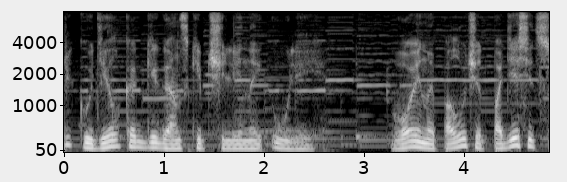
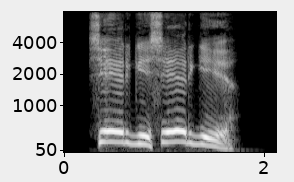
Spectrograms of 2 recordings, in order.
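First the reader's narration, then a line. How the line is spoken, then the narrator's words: Yelling merchant. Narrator (Russian): орал купец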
